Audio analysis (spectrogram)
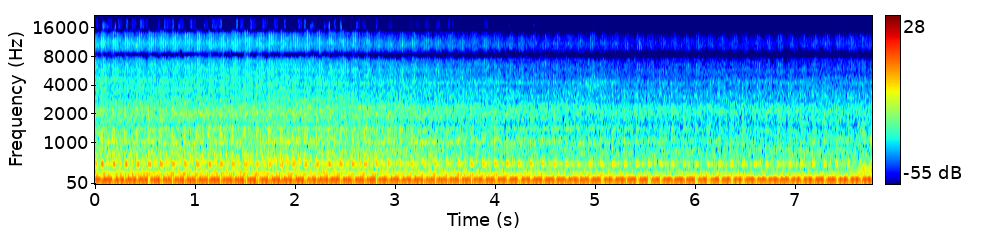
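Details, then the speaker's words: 200 inline six at idle: steady even idle, smooth low thrum, regular firing pulses, no knocks or misses; healthy running. "it sounds really good for a little inline but I'm pretty happy with it"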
